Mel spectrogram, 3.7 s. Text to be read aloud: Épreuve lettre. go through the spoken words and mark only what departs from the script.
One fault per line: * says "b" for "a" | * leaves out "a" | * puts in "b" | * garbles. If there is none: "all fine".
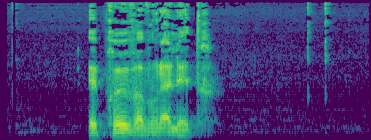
* puts in "avant la"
